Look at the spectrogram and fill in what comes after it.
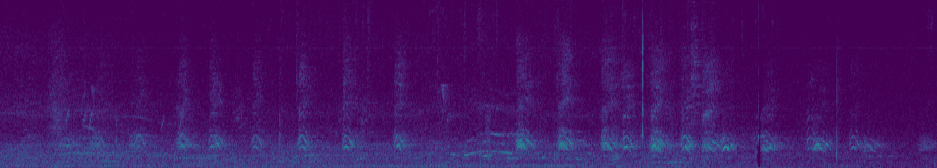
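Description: Birds calling: a run of short repeated calls, a couple a second, busiest in the middle and thinning out near the end.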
